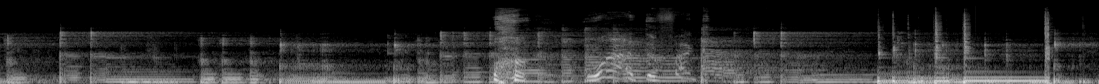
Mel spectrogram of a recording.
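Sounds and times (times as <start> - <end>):
plucked bass guitar with reverb effect: 0.0 - 10.9
speech: 4.9 - 7.1
person exclaiming: 5.0 - 7.1.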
